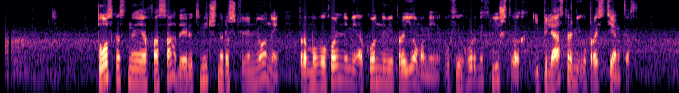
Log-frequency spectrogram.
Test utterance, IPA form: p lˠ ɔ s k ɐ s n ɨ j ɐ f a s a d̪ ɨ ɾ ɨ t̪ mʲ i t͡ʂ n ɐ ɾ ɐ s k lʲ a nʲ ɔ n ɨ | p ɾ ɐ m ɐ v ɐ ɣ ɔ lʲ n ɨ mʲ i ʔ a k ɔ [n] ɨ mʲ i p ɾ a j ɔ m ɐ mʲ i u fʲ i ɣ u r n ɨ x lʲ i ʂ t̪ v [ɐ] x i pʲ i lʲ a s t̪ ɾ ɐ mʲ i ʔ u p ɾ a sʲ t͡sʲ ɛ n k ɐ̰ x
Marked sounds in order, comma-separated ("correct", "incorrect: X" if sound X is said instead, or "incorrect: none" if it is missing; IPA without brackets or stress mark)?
incorrect: nː, correct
